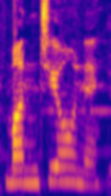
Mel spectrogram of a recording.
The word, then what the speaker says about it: Mangione: Mangione.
